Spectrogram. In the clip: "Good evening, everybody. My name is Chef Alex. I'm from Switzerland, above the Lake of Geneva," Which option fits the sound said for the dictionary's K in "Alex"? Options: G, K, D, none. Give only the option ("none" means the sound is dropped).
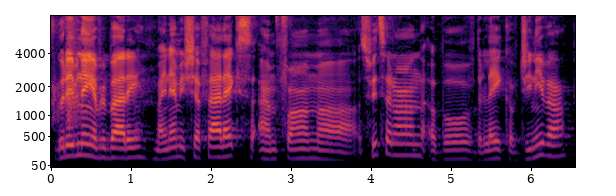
K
